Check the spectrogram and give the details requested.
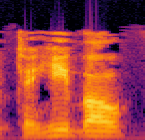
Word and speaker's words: Taheebo: webpage simply search for teibo which is spelled t ah e e be like boy o so the complete spelling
